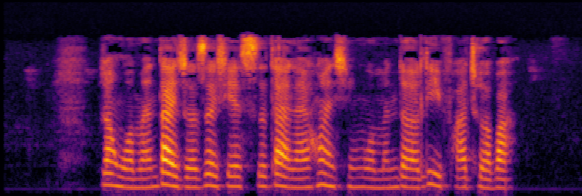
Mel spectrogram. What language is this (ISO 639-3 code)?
zho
